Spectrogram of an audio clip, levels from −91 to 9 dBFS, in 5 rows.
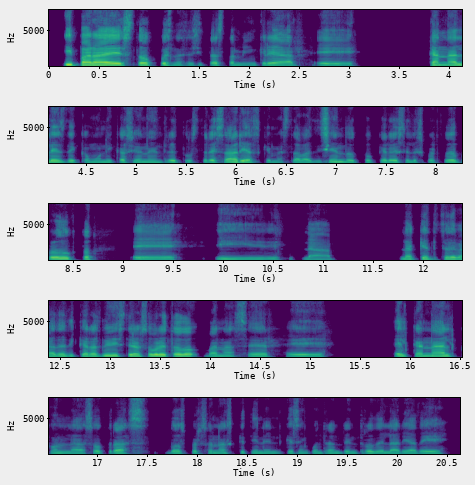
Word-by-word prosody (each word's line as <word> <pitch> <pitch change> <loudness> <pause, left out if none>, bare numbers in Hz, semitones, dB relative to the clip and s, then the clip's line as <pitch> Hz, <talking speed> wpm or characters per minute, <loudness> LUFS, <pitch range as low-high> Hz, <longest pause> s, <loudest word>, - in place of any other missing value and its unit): y 145 - +12
para 150 0 +11
esto, 170 +4 +7
pues, 135 -5 0
necesitas 115 0 -8
también 110 -2 -11
crear, 105 -1 -2 0.2
eh, 100 -1 -6 0.7
canales 130 -2 +3
de 115 - -4
comunicación 110 +2 -9
entre 120 -4 -5
tus 100 - -16
3 110 +4 -5
áreas 135 -5 +2
que - - -14
me 105 0 -16
estabas 100 -2 -8
diciendo, 125 +1 -4
tú 110 - -12
que - - -9
eres 110 -1 -3
el 110 - -10
experto 110 +3 -15
de 125 - 0
producto, 150 +1 +2 0.4
eh, 95 0 -6 0.3
y 110 -2 -9 0.2
la 100 -2 -13 0.7
la 120 0 -4
que 125 0 -3
se 120 - -5
le 115 - +2
va 115 - -2
a - - 0
dedicar 120 +1 -3
a - - +3
administrar 135 +1 +1
sobre 145 0 +6
todo 155 +1 +3
van 120 -2 -7
a 120 - -9
ser, 115 -2 -7
eh, 105 -1 -5 0.7
el 125 -3 -1
canal 130 +1 -1
con 110 -3 -10
las 100 +2 -10
otras 115 -3 -6
2 120 -1 -8
personas 130 +4 -11
que - - -13
tienen 110 -3 -12
que 115 - -12
se 110 - -15
encuentran 110 +2 -12
dentro 110 +1 -8
del 100 -1 -8
área 95 0 -7
de. 90 +1 -7
115 Hz, 175 wpm, -24 LUFS, 105-130 Hz, 0.7 s, y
